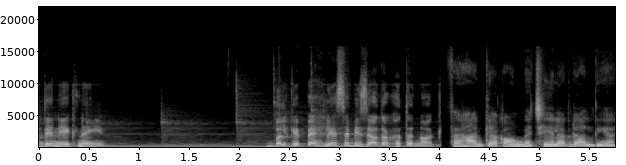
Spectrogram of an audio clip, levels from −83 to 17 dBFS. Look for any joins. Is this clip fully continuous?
no; 1 cut; at 4.0 s

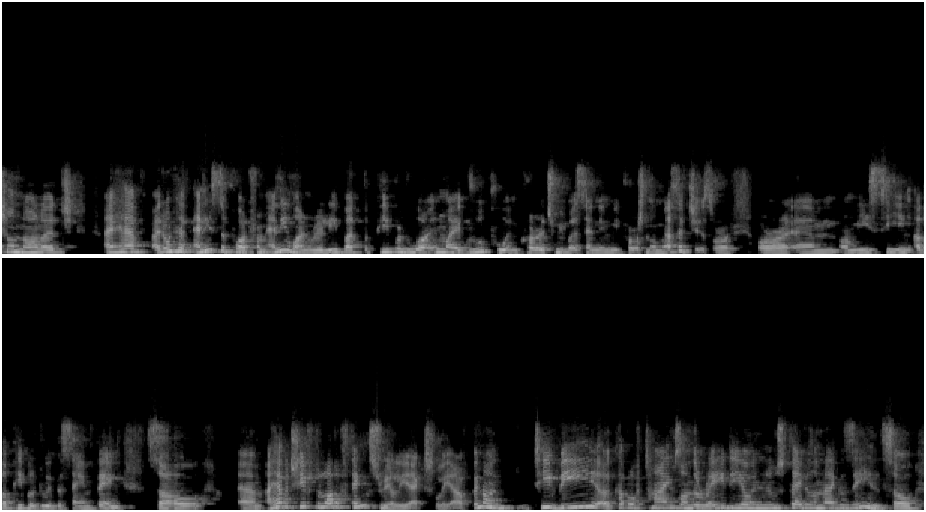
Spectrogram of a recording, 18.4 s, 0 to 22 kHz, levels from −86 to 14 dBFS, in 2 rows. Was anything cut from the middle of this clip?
yes; 1 cut; at 11.5 s

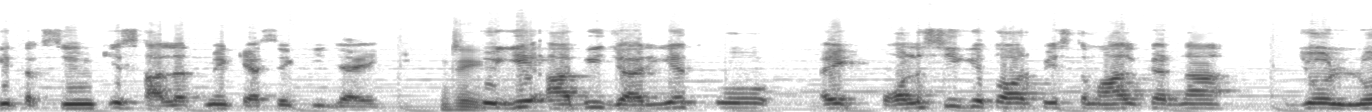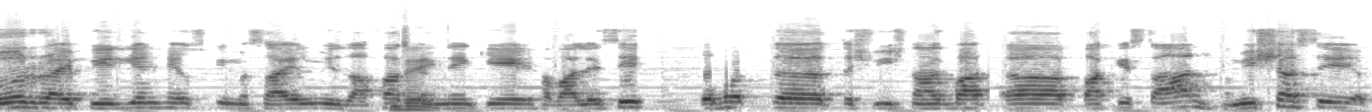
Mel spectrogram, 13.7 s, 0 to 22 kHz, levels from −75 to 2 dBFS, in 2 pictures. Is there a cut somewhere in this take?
yes; 1 cut; at 11.8 s

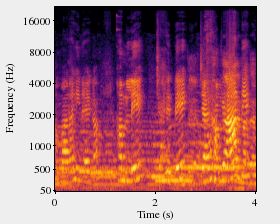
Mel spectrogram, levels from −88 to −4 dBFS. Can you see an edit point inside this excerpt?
no; 0 cuts

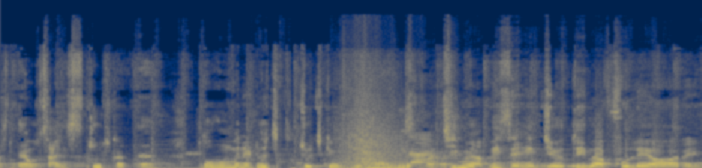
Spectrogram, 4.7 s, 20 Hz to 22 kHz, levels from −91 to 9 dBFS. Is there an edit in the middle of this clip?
yes; 1 cut; at 2.6 s

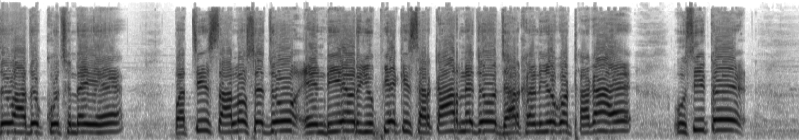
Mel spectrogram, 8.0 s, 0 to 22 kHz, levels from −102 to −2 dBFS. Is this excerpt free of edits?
yes; 0 cuts

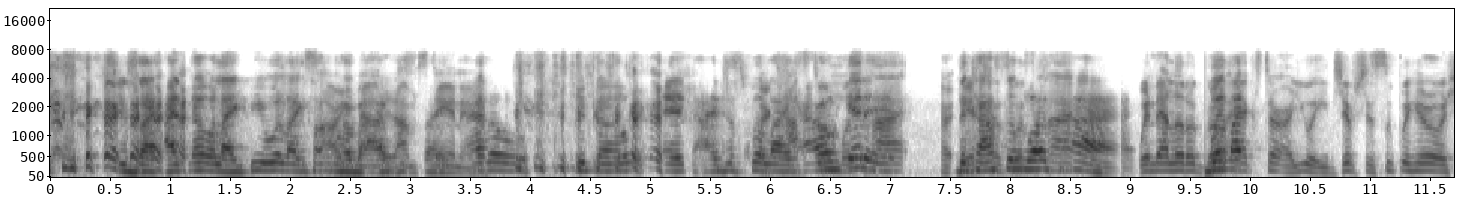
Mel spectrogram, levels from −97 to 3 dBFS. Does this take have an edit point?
no; 0 cuts

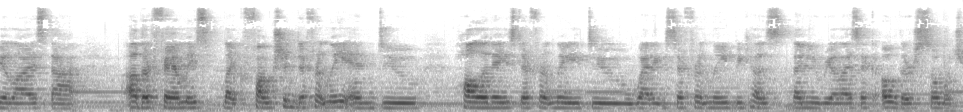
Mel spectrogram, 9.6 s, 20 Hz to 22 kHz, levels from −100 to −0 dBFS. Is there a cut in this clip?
no; 0 cuts

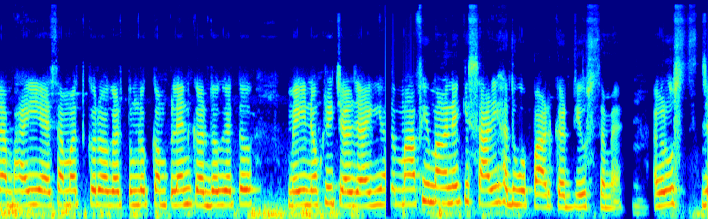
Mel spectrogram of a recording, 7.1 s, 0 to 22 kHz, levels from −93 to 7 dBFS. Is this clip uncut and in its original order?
yes; 0 cuts

